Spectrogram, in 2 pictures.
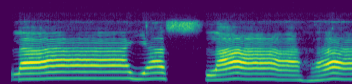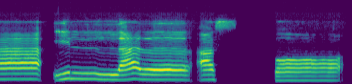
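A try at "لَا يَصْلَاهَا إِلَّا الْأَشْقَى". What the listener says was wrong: Bah, pandai.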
